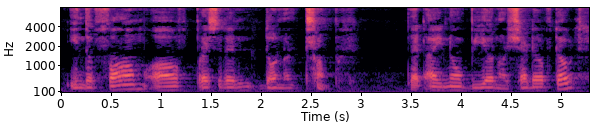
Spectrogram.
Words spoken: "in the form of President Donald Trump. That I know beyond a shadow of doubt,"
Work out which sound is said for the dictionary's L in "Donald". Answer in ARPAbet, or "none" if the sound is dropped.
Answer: L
